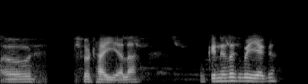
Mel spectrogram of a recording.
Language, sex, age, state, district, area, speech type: Dogri, male, 18-30, Jammu and Kashmir, Udhampur, rural, conversation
